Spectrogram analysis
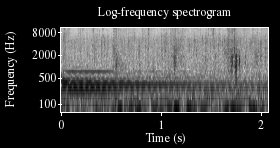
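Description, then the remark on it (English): A handful of soft footsteps land at an unhurried, slightly uneven pace, faint at first and growing a bit firmer, over a steady low humming drone. “You hear footsteps approaching.”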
